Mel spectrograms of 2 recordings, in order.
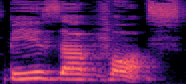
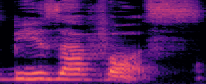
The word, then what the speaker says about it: bisavós: And the plural, my great-grandparents, meus bisavós, with the open sound, meus bisavós.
